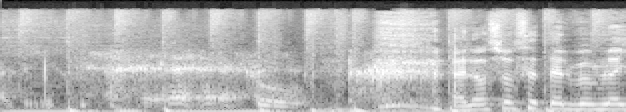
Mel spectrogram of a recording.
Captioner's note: laughs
